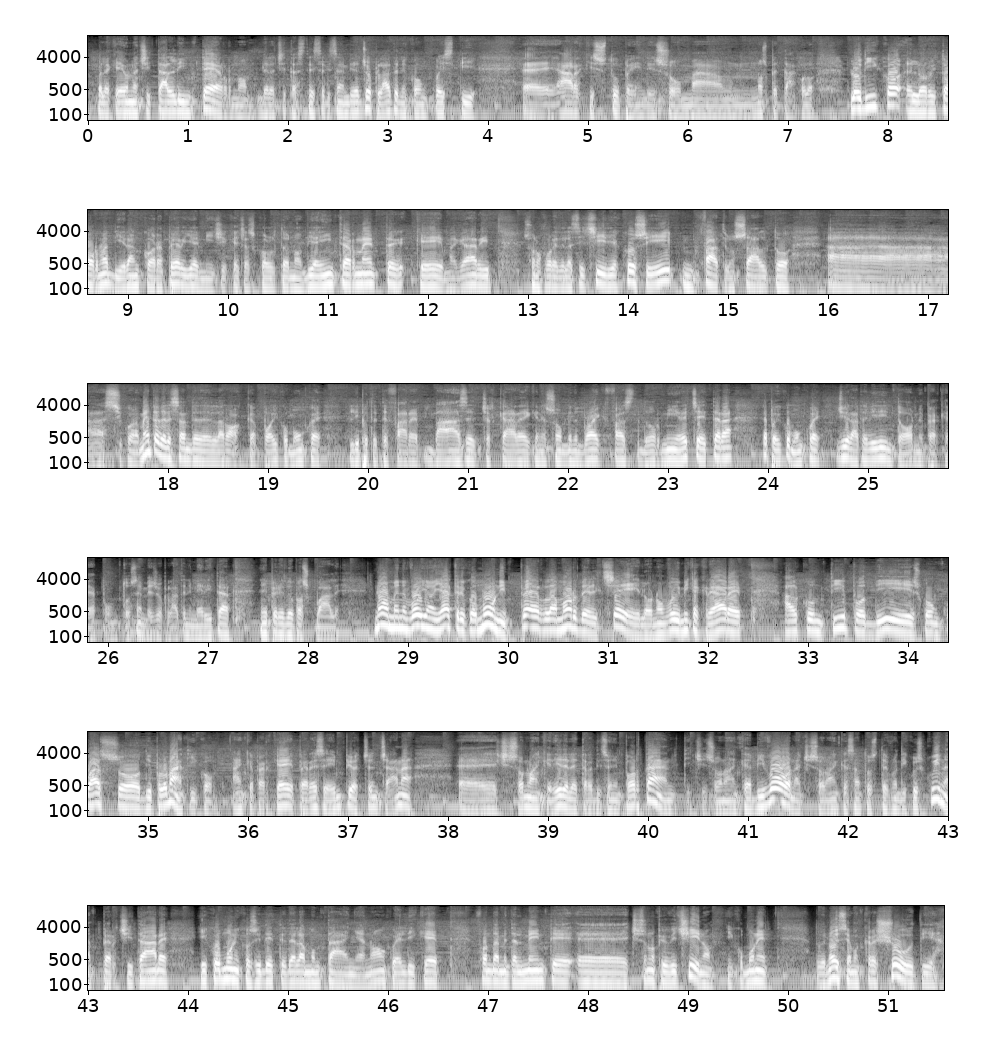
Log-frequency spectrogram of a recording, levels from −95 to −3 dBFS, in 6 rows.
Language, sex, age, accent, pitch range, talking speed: Italian, male, 40-59, native, 100-125 Hz, 175 wpm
